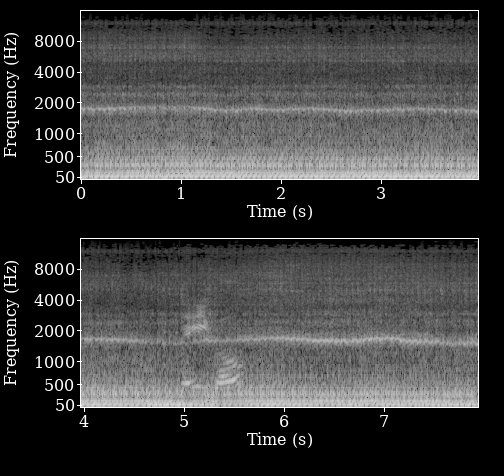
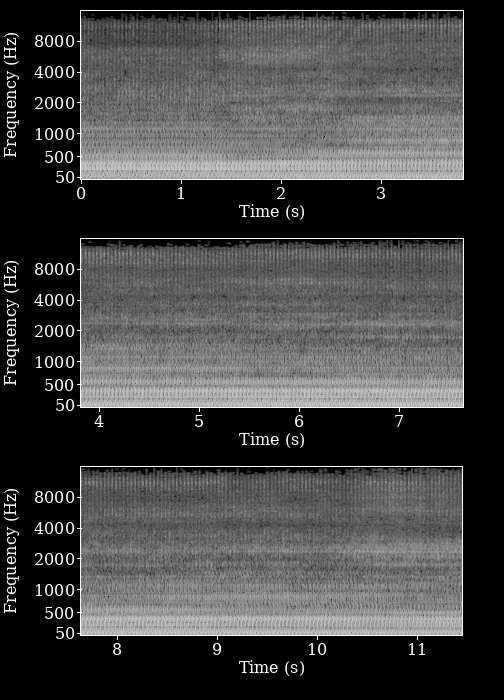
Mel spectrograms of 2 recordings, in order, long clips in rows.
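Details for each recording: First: 2000 Honda CBR600 after the leaking carb intake boots were fixed: steady, even idle settling at about 1000 rpm with a smooth low burble and no hunting. The vacuum leak is fixed and throttle response restored; normal idle. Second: 2000 Honda CBR600 with carburetors holding a steady fast idle. A carb-cleaner spray test found a vacuum leak at the intake boots, with all four leaking. It started slowly and had no throttle response below about 1500 rpm; the fix is new boots.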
